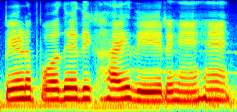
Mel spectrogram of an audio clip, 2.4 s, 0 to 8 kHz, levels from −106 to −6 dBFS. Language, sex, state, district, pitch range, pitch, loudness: Hindi, female, Jharkhand, Palamu, 210-250 Hz, 235 Hz, -12 LUFS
